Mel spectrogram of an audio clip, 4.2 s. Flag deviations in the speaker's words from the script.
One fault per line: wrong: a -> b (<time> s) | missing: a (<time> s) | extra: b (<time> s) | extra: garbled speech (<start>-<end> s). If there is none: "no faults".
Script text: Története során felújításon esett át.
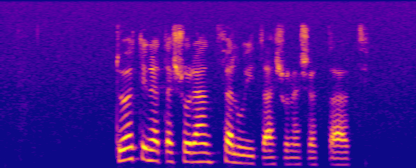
no faults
